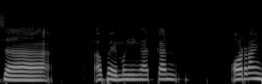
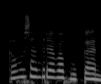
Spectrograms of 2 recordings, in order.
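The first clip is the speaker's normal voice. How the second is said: higher-pitched quoted question, mildly put on; mock challenge; 6 semitones higher than usual. Religious teacher questioning a student's identity, mock challenge. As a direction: imitate someone questioning her, voice lifted. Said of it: "gitu kan".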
